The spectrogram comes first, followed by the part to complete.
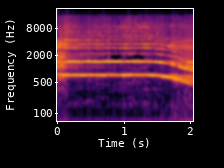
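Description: A woman singing one long high held note: her voice slides up into it, holds it steadily, then glides down near the end.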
